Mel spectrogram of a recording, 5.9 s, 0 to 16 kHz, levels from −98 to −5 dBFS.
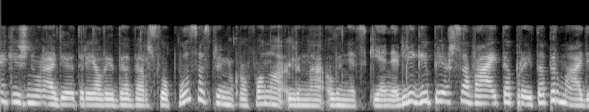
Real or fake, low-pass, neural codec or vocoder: real; 7.2 kHz; none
